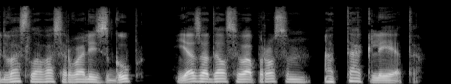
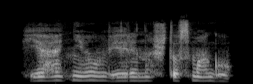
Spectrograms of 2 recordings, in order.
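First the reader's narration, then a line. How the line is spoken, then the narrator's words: Barely audible. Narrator (Russian): она говорила так тихо, что мне пришлось напрягать слух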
